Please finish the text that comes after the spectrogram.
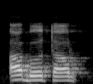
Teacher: ابتر میں با پر کلکلا ہوگا، یعنی آواز ڈبل ہوگی، ہلکا سا ایکو پیدا ہوگا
